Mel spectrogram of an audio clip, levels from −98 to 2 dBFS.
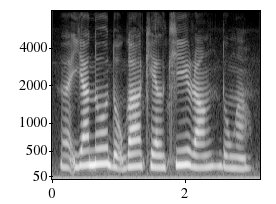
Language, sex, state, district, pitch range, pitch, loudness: Garo, female, Meghalaya, West Garo Hills, 210-250 Hz, 225 Hz, -13 LUFS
